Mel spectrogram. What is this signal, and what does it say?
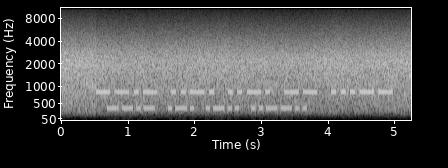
Morse code, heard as two keyed tones, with radio static. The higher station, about 17 wpm, 830 Hz: QFFM3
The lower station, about 22 wpm, 360 Hz: QRL?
